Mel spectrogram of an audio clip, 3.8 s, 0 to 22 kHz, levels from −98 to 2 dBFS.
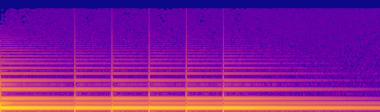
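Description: A music clip with a system hang loop from 0.74 to 2.60 s. A 372 ms slice of music repeats exactly five times at about 2.7 Hz, which fits a 16384-sample ring buffer at 44.1 kHz that kept replaying while the system froze. Because the loop is long, it sounds like a repeating skip rather than a steady buzz. The repeats are sample-identical and little or no audio is lost, which sets it apart from dropouts or a repeated musical phrase.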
